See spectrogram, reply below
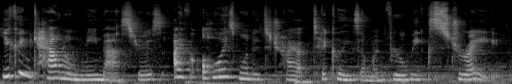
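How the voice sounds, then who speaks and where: A woman's voice: on the high side, expressive, normal speed, faint music behind, lightly acted. A woman playing a devoted, playfully sadistic demon servant girl in an audio drama, sugary and fawning. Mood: playful, eager. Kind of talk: fiction podcast audio drama acting.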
